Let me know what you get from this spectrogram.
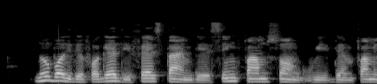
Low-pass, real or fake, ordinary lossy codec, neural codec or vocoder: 7.2 kHz; real; MP3, 48 kbps; none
